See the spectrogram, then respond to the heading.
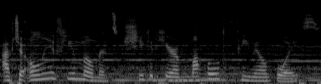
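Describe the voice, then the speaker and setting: Lady telling a creepy campfire story, hushed and suspenseful, music behind. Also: on the low side, expressive, quick pace. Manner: suspenseful, hushed at tense moments. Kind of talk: dramatic horror story narration.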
